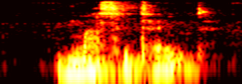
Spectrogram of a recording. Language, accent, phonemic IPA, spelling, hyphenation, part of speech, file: English, Southern England, /ˈmʌsɪteɪt/, mussitate, mus‧sit‧ate, verb, LL-Q1860 (eng)-mussitate.wav
- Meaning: 1. To say (words, etc.) indistinctly; to mutter 2. To talk indistinctly; to mutter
